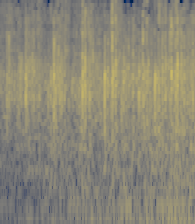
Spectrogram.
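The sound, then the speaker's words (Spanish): A crowd applauds at a public gathering in Saint-Denis, France, with many hands clapping in a brisk, dense patter that holds steady for the whole short clip. “Aplausos en Saint-Denis”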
